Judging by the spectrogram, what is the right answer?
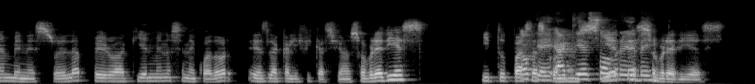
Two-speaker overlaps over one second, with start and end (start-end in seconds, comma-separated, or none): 5.2-6.9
